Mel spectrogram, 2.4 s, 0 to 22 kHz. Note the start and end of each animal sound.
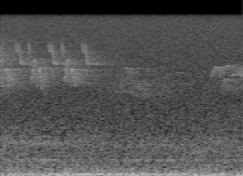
[0.00, 1.15] Ovenbird (Seiurus aurocapilla)
[0.00, 2.43] Red-eyed Vireo (Vireo olivaceus)

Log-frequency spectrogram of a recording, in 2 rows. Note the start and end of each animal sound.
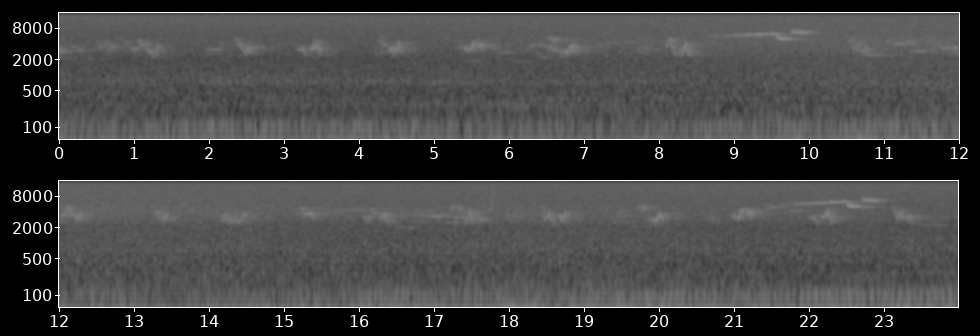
[0.00, 1.01] Hermit Thrush (Catharus guttatus)
[0.00, 10.86] Red-eyed Vireo (Vireo olivaceus)
[1.93, 3.00] Hermit Thrush (Catharus guttatus)
[5.45, 6.79] Hermit Thrush (Catharus guttatus)
[8.46, 10.12] Black-throated Green Warbler (Setophaga virens)
[10.72, 11.87] Hermit Thrush (Catharus guttatus)
[11.67, 23.99] Red-eyed Vireo (Vireo olivaceus)
[15.03, 16.36] Eastern Wood-Pewee (Contopus virens)
[16.31, 17.64] Hermit Thrush (Catharus guttatus)
[21.17, 22.09] Hermit Thrush (Catharus guttatus)
[21.39, 23.11] Black-throated Green Warbler (Setophaga virens)

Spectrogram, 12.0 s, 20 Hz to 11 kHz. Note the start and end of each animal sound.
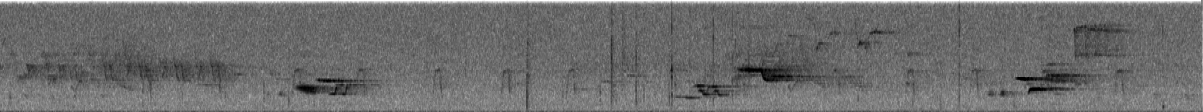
[0.08, 0.94] Mourning Warbler (Geothlypis philadelphia)
[0.14, 2.47] Ovenbird (Seiurus aurocapilla)
[2.80, 3.72] Wood Thrush (Hylocichla mustelina)
[4.30, 5.87] American Robin (Turdus migratorius)
[6.79, 8.10] Wood Thrush (Hylocichla mustelina)
[7.46, 8.84] Veery (Catharus fuscescens)
[10.02, 11.33] Wood Thrush (Hylocichla mustelina)

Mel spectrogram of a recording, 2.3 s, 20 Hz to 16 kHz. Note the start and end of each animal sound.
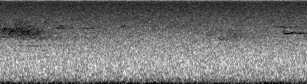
[0.00, 2.31] Red-eyed Vireo (Vireo olivaceus)

